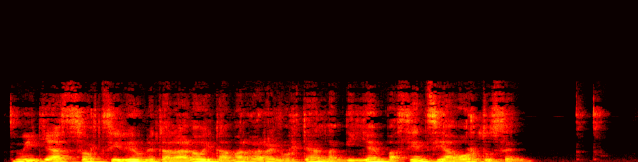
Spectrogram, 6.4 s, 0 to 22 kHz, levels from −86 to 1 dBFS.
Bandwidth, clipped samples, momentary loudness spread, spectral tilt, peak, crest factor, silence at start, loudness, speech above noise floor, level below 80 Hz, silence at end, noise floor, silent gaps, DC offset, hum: 11 kHz; under 0.1%; 7 LU; -6.5 dB/octave; -10 dBFS; 16 dB; 0.1 s; -25 LUFS; 35 dB; -52 dBFS; 0.4 s; -58 dBFS; none; under 0.1%; none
